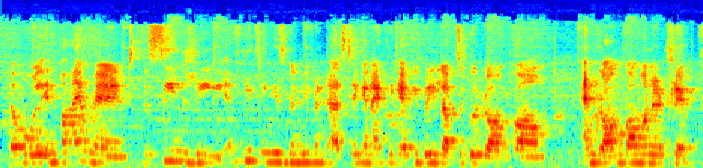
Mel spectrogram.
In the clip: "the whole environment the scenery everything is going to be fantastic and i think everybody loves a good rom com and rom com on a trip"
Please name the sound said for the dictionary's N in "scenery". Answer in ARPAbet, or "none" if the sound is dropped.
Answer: L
